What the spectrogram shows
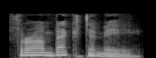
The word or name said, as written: thrombectomy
